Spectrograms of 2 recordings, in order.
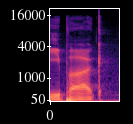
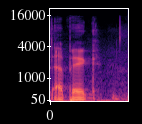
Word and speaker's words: Epoch: Oh, And then Epoch, apparently, I don't know, I just looked up the word and the pronunciation, and apparently it's Epic, like you said.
